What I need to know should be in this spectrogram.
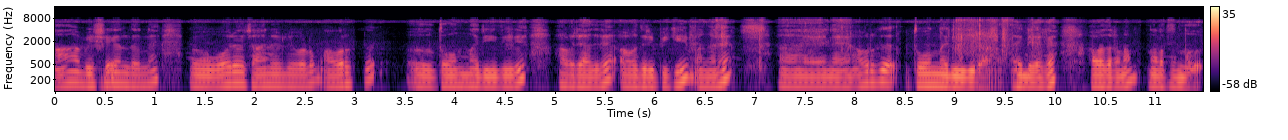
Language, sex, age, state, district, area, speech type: Malayalam, male, 45-60, Kerala, Thiruvananthapuram, rural, spontaneous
